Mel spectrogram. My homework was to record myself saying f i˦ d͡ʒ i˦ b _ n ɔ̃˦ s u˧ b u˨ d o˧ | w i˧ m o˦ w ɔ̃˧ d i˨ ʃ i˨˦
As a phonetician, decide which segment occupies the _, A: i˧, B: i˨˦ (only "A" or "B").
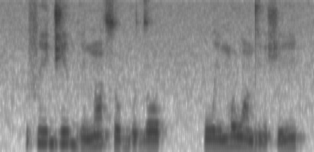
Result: A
